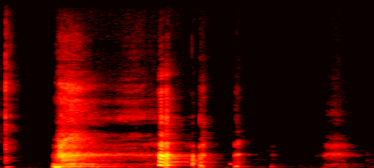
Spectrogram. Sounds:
Laughter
